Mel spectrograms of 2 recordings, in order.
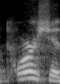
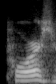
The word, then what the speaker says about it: Porsche: is so important the Porsche that keeps this Legacy going why because everybody wants to have a Porsche or a Porsche depending on how you want to pronounce it one or too the closest thing is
